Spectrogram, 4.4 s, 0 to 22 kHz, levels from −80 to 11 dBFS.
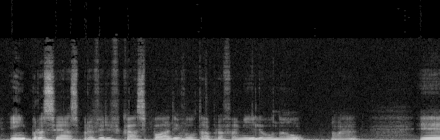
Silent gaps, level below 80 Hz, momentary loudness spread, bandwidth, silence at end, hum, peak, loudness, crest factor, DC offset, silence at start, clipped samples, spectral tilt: none; -34 dBFS; 12 LU; 15 kHz; 0 s; none; 0 dBFS; -16 LUFS; 14 dB; under 0.1%; 0 s; under 0.1%; -6 dB/octave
